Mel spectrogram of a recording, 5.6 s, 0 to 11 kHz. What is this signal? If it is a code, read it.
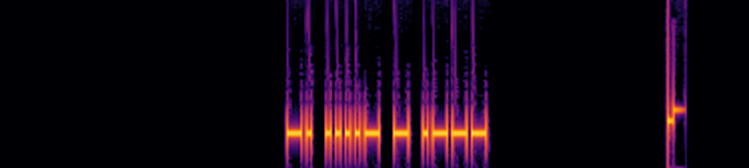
Morse code, heard as a keyed tone, about 30 wpm, 700 Hz. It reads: N4TJ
